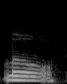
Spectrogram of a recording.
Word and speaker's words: Louisville: They make t-shirts there that say, like, L-O-O-V-U-L. That's my favorite pronunciation. Louisville.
